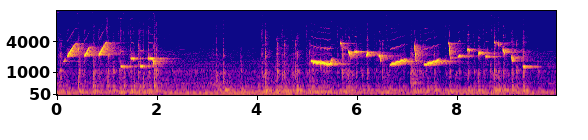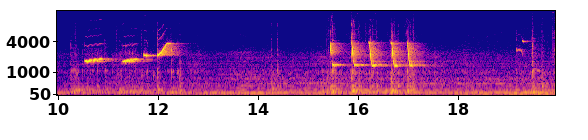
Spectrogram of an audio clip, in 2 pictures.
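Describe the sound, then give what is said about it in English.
Two caged songbirds trill and chirp in bright, repeated whistled phrases, trading bursts of song with short pauses between, over a low steady background hum. “Two singing birds in cage.”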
